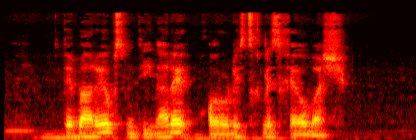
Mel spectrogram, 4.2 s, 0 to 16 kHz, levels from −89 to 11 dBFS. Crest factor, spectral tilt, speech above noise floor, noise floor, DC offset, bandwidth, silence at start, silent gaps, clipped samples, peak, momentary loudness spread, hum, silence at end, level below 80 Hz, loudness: 20 dB; -4.5 dB/octave; 41 dB; -64 dBFS; under 0.1%; 11.5 kHz; 0.05 s; none; under 0.1%; -4 dBFS; 9 LU; none; 0.75 s; -42 dBFS; -23 LUFS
